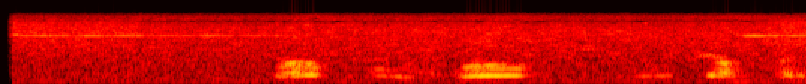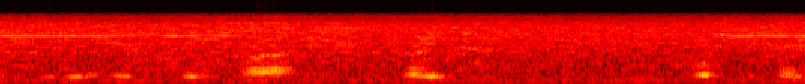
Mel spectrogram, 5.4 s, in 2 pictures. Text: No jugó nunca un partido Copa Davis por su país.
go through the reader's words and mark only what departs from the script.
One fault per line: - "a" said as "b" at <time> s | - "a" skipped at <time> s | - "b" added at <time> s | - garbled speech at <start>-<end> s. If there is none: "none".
- "de" added at 3.0 s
